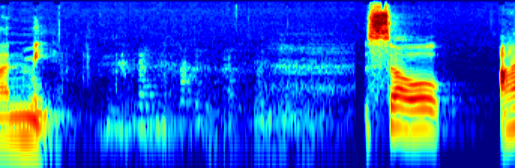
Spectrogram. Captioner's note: audience laughing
